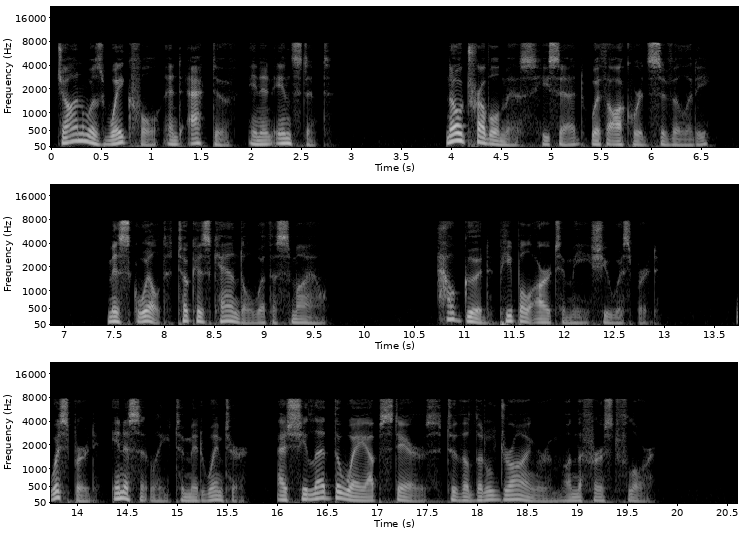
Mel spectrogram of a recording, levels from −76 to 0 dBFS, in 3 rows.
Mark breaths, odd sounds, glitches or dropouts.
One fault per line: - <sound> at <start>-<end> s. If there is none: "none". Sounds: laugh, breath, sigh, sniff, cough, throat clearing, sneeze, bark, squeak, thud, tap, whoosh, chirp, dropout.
none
